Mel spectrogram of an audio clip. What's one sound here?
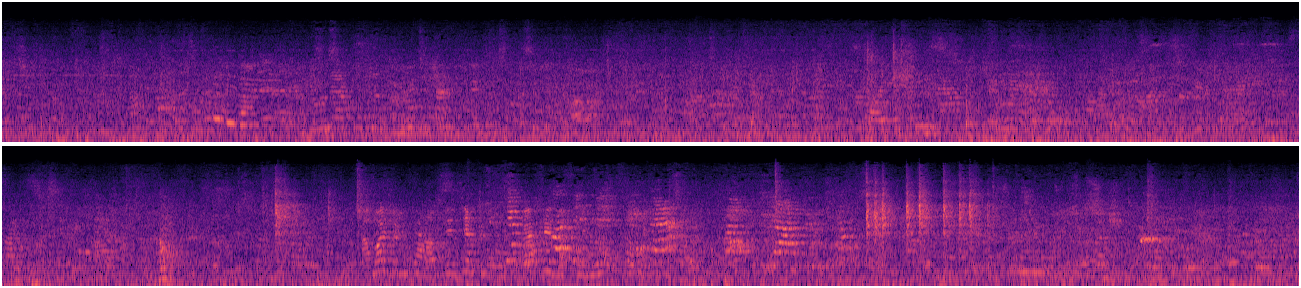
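A moving escalator hums and rumbles.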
